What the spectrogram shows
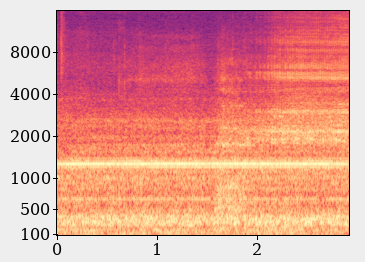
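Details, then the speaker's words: Model railway locomotive on a shelf layout, just after its body was screwed back on: a steady high motor whir with a faint uneven rubbing tick from a cable vibrating against the body. Fix: pop the body back off and reseat the wire. "Sounds like I've got something catching. So there's probably, I've probably pushed a wire or something, and they just pop that back off."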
